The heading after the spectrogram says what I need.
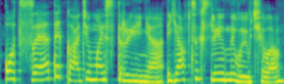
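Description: A woman radio co-host quizzing and answering in a brisk, matter-of-fact way. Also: a little high, a bit bright. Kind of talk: language quiz chat.

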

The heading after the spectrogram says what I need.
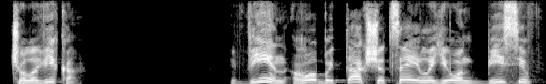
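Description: A man with a fairly high voice gives a Bible teaching, putting rhetorical questions to his listeners and briefly acting out quoted lines. The recording is close and dry. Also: a little mellow, no room sound. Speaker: preacher.

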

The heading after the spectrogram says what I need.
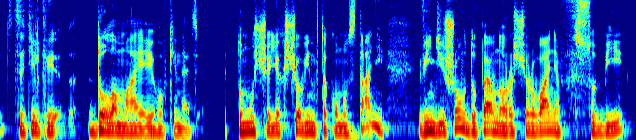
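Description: A man, a pastor, speaking earnestly as a guest on a radio talk show in a conversational way. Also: lowish voice. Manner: earnest, conversational, mimics other voices.

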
